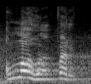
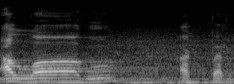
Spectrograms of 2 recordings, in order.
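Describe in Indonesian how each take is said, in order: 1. Diucapkan dengan keras, seperti menantang. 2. Diucapkan dengan lembut, dari dalam hati, penuh renungan. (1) "Ini nantang gelut aja apa ini?" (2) "Kontemplatif, merenung"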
